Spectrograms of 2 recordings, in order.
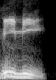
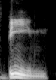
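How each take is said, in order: First: The name is said as two separate syllables. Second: The name is said as one syllable, rhyming with meme. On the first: The speaker calls it wrong. "I thought it was Be Me at first" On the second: The speaker calls it right. "like meme but with a B"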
